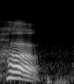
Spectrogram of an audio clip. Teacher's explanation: ये कंठ के नीचे एक स्थान होता है जिसे काकल कहते हैं, वहाँ से इसकी ध्वनि निकलती है, इसीलिए इस वर्ण को काकल्य व्यंजन कहते हैं।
